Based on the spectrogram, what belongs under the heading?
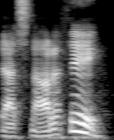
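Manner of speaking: soft, low, spaced-out teaching line; slow call-and-response lead. Shown as a demonstration. Streamer leading chat to repeat the correction, slow and quiet. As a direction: say it slowly for others to repeat. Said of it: "Say it with me now".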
